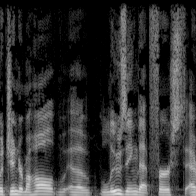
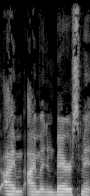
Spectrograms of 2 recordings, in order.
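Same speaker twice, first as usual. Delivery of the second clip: ordinary talk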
